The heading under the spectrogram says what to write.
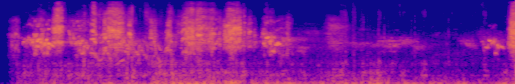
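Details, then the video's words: Pet budgerigar making strange sounds; dense, scratchy high-pitched chirping and warbling in uneven bursts, fading toward the end before a final sharp chirp. "내 앵무새가 이상한 소리를 내는 이유는 무엇인가요"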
